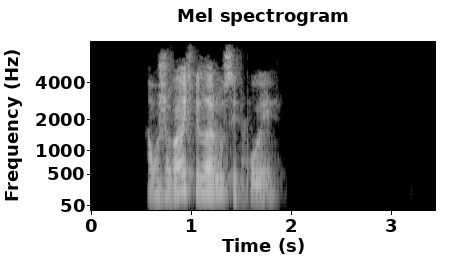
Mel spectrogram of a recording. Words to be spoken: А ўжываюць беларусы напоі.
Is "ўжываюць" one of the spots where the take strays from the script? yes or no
no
